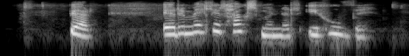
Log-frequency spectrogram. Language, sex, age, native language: Icelandic, female, 13, Icelandic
